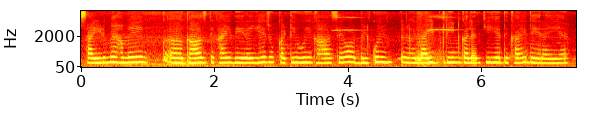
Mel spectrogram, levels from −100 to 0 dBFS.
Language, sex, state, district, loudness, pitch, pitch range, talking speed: Hindi, female, Odisha, Khordha, -16 LUFS, 255 Hz, 250-270 Hz, 195 wpm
